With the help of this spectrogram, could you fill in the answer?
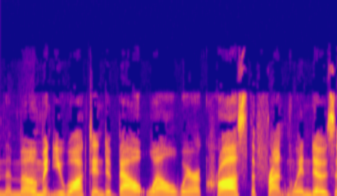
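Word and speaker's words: Boutwell: She joins us now from the historic Boltwell Auditorium, I hope I said that correctly, to give us some reaction. Did I get it right, Tanya? – You know, Tony, we've heard several different ways of pronouncing it today. It's Boltwell.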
